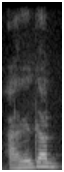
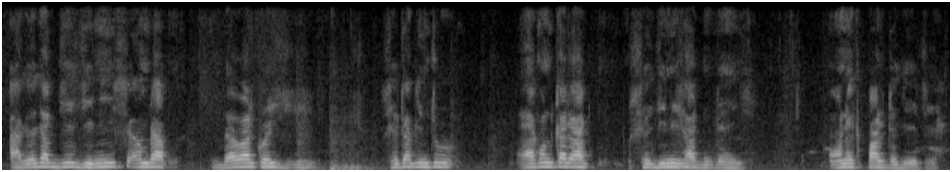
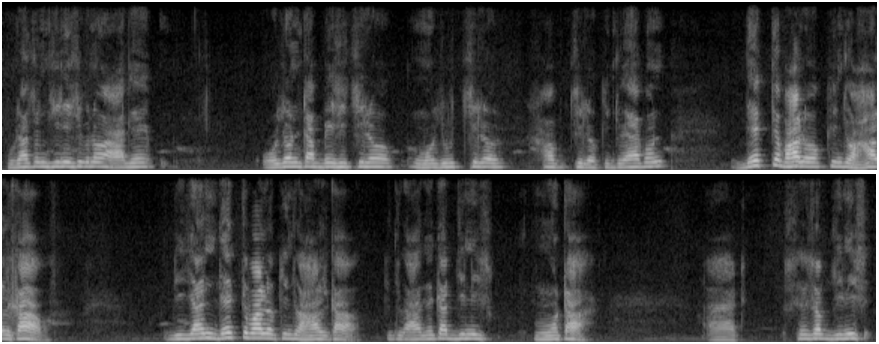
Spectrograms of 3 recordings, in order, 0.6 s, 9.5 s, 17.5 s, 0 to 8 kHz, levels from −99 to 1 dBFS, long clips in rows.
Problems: background sounds at intervals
